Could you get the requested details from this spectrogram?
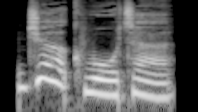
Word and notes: jerkwater: British English

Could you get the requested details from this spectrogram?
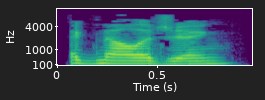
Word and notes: acknowledging: British English

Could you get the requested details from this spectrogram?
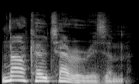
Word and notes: narcoterrorism: British English

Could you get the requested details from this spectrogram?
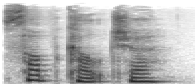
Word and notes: subculture: British English

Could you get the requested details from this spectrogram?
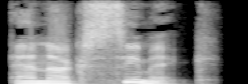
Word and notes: anoxemic: British English

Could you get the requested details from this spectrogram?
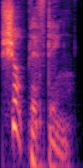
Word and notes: shoplifting: British English

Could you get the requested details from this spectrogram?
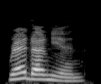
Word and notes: red onion: British English

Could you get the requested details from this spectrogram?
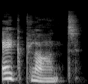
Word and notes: eggplant: British English

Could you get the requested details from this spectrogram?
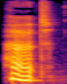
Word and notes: hurt: British English

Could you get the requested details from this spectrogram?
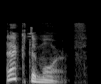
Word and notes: ectomorph: British English

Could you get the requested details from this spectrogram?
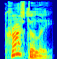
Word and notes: crustily: British English

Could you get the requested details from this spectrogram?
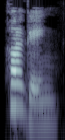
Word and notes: hugging: British English

